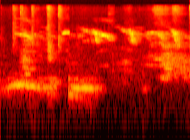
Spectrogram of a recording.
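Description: Golden teddy pigeons from a loft coo close by, with two low rolling coos in the first second and lighter chirping calls following, no talk over them.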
